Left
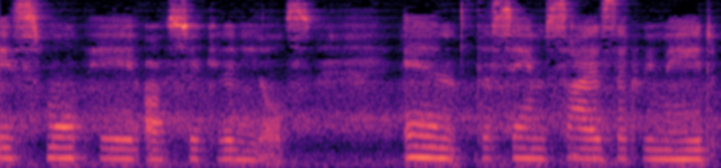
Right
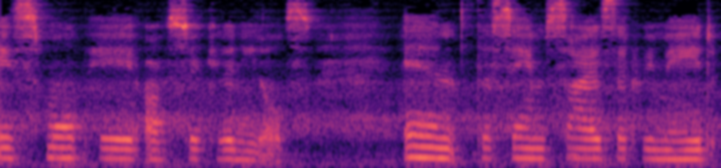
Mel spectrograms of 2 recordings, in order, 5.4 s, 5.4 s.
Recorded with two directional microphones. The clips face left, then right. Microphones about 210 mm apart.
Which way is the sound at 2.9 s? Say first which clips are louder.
Right 3 dB; 35° right (ahead or behind).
